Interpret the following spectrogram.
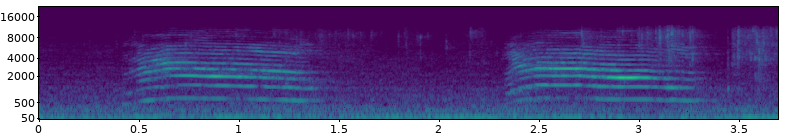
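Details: Chacha, a short-legged Munchkin cat getting his once-a-year bath on a hot day, lets out two long, strained meows in quick succession, each about a second long, over faint running water.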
